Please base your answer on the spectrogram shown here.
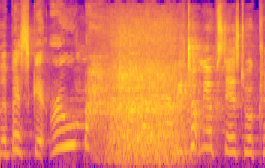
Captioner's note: audience laughing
